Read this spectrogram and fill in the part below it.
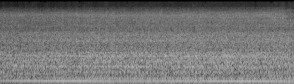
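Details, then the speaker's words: Ford Escape engine started briefly with serpentine belt removed to bypass a noisy AC compressor: smooth even idle with steady hum, no squeal, whine or knock; engine quiet and healthy, AC compressor still needs replacing. "I mean, it sounds just like any other engine starting, so that's good."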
